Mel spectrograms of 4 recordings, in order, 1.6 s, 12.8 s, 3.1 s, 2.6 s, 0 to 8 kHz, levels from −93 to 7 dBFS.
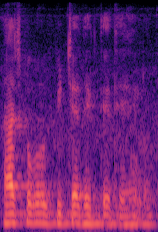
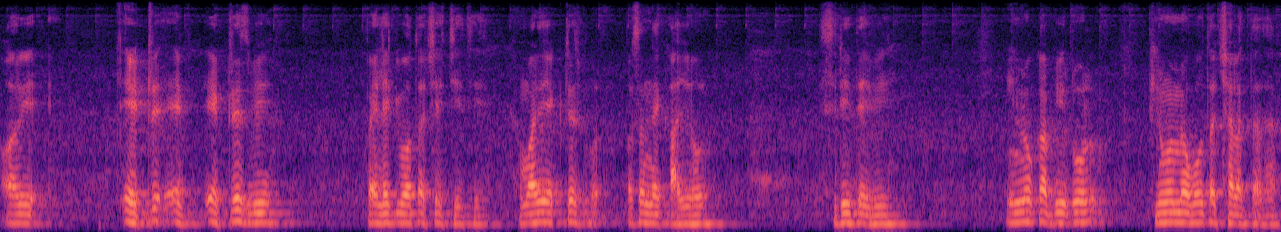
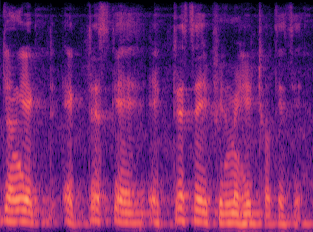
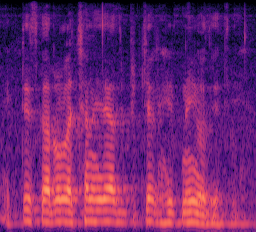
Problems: constant background noise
